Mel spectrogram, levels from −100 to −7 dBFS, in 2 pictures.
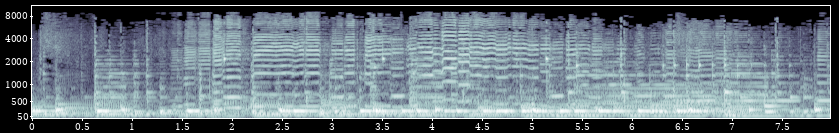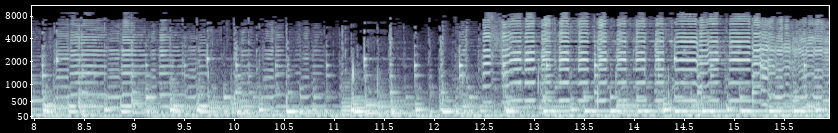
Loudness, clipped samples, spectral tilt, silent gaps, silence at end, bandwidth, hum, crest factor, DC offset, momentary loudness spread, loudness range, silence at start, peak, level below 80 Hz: -15 LUFS; under 0.1%; -4.5 dB/octave; none; 0 s; 9.4 kHz; none; 14 dB; under 0.1%; 6 LU; 4 LU; 0 s; 0 dBFS; -34 dBFS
